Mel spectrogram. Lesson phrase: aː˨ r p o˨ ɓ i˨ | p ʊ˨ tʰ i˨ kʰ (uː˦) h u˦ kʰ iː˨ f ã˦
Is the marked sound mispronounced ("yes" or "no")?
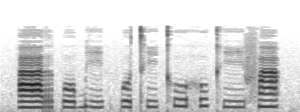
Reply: yes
